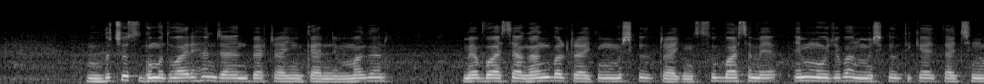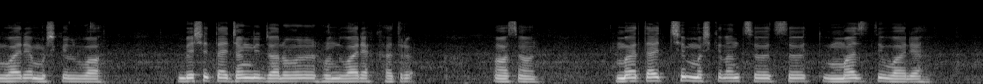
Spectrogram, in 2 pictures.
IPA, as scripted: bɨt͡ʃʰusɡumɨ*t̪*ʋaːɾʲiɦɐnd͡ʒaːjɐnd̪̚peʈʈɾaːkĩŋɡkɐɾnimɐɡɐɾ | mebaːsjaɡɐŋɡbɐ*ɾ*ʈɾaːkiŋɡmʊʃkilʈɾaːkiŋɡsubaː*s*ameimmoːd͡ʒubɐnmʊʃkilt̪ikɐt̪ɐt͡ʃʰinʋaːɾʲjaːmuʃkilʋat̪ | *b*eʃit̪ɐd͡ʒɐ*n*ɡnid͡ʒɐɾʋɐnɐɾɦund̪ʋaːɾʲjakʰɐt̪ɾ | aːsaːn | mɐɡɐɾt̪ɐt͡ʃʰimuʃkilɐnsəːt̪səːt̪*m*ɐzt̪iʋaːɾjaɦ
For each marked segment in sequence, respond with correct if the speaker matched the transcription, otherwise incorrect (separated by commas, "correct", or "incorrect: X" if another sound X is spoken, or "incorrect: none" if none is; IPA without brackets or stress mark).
correct, incorrect: l, correct, correct, incorrect: ŋ, correct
